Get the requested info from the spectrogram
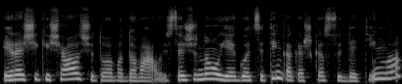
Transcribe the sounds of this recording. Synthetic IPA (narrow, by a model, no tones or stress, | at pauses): ɪɾɐʃɪkʲɪʃʲoːlˠʃʲɪt̪uɔʋɐd̪oːʋɐ̰ʊjʊsʲɐʃʒʲɪnɐʊjɛɪɡʊɐt̪ʲsʲɪt̪ʲɪŋkɐkɐʃkɐssʊd̪ʲeɛt̪ʲiŋɡoː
